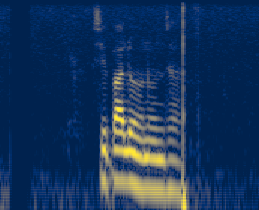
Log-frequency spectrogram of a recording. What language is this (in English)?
Nepali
